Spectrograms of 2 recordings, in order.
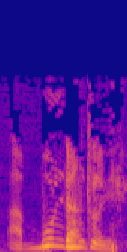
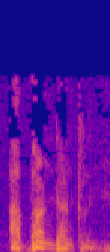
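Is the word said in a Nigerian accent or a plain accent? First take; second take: Nigerian; plain. First: The word is said heavily, in a Nigerian accent. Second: The word is said in a plain accent.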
